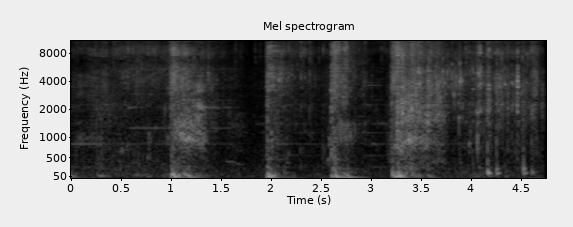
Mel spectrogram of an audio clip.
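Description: A metal blade clangs against rock in sharp strikes.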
